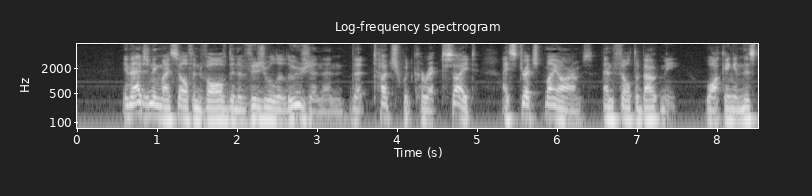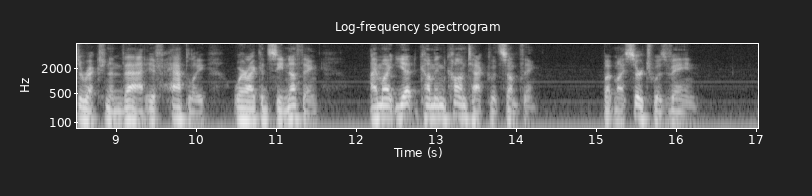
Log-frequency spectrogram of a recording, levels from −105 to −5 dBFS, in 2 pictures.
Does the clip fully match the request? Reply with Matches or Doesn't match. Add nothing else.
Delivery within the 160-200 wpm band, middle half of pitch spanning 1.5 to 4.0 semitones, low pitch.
Matches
